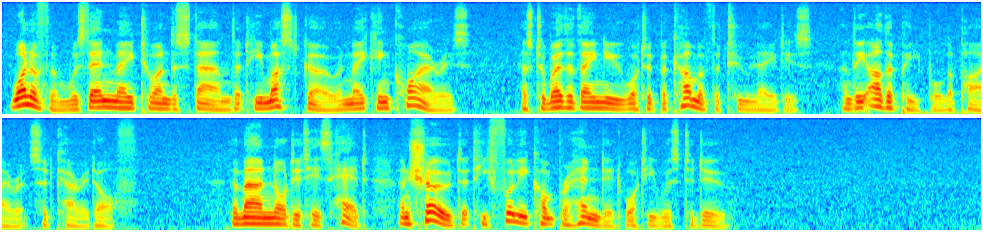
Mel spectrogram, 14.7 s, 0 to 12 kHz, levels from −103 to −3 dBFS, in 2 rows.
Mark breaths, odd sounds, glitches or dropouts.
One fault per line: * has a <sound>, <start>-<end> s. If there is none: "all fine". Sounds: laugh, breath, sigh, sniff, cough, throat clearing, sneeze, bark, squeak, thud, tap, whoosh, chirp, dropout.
all fine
